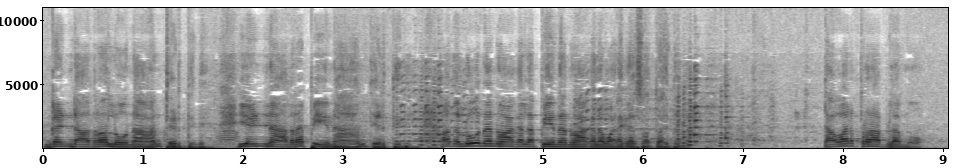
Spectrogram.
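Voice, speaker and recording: A man telling a humorous devotional discourse, lively and acting out villagers' voices. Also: fairly high pitch, a little slow, music in the background. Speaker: devotional storyteller.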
